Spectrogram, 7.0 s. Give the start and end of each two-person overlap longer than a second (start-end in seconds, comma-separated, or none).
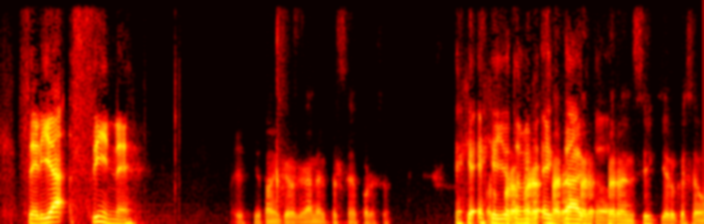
4.8-6.2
